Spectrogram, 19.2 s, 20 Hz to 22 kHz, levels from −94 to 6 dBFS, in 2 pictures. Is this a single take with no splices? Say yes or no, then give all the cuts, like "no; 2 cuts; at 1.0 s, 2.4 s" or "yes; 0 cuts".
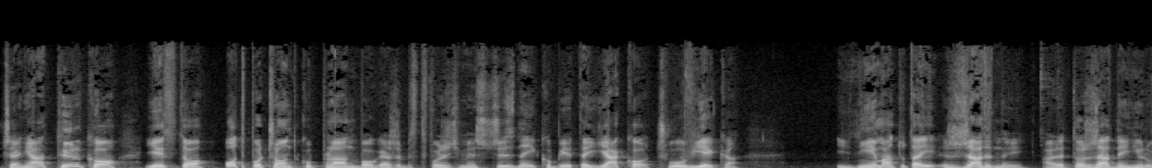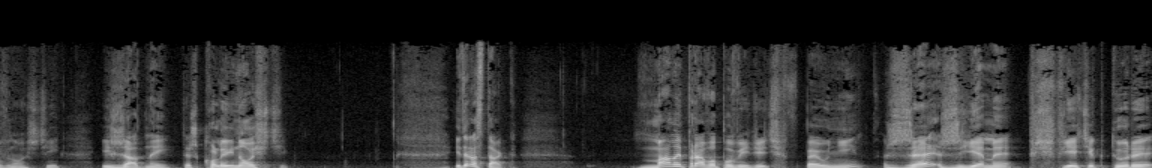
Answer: yes; 0 cuts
